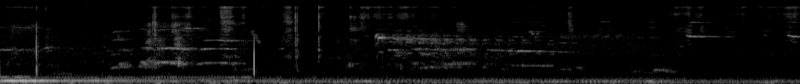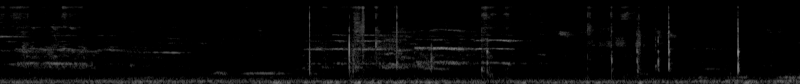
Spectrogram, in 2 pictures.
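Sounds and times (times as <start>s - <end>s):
sharp clicks: 13.8s - 15.5s.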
